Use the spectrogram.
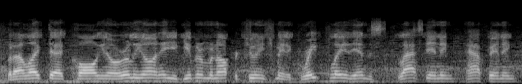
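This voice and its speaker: A man's voice: medium pitch, level tone, rapid-fire. A man giving conversational baseball color commentary on a live broadcast, colloquial and fond of posing questions. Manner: colloquial, poses questions, talks directly to listener. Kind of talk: conversational live sports analysis. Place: ballpark broadcast booth. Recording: noisy live stadium broadcast. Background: clear stadium ambience.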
